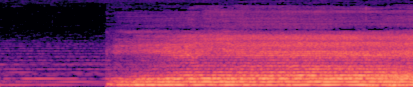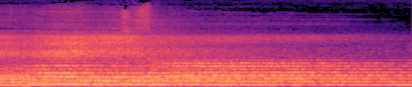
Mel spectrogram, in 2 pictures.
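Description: Chant-like music: held vocal tones over a low steady drone. It starts quietly and swells suddenly about a second in, then stays full.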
